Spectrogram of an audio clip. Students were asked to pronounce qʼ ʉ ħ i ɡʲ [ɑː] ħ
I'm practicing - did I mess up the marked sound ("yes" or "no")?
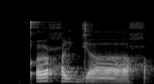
yes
